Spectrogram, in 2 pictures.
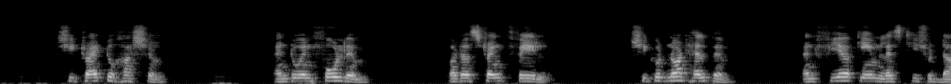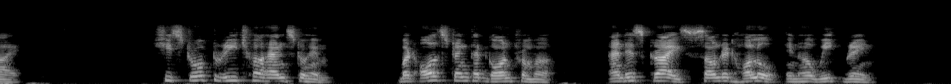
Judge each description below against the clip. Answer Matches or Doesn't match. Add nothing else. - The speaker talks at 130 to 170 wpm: Matches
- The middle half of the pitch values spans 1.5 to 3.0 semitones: Doesn't match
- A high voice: Doesn't match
